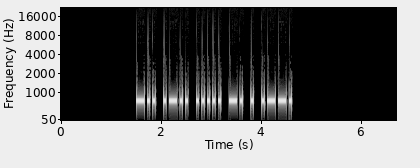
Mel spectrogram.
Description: Morse code, heard as a keyed tone, about 22 wpm, 700 Hz. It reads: DL5NEP
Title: DXCC-100 Call Signs - 6 Characters - 22wpm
